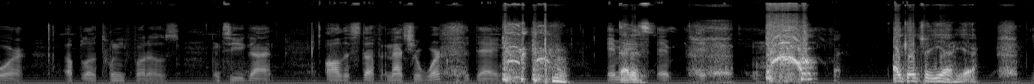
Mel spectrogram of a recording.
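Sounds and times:
speech: 0:00.1 - 0:08.3, 0:08.9 - 0:10.3
sneeze: 0:05.0 - 0:05.7, 0:07.6 - 0:08.4.

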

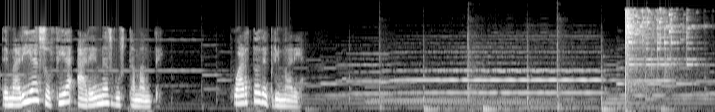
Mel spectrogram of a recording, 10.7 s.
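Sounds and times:
speech: 0:00.0 - 0:02.5, 0:03.5 - 0:04.6
glass breaking: 0:09.4 - 0:10.7.

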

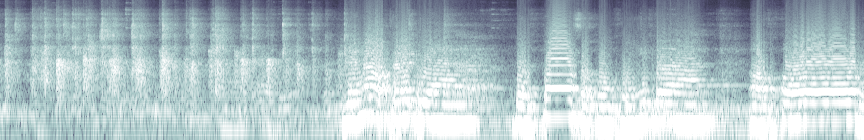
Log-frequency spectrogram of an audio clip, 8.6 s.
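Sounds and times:
audience clapping: 0:00.0 - 0:04.6
speech: 0:03.4 - 0:08.6.

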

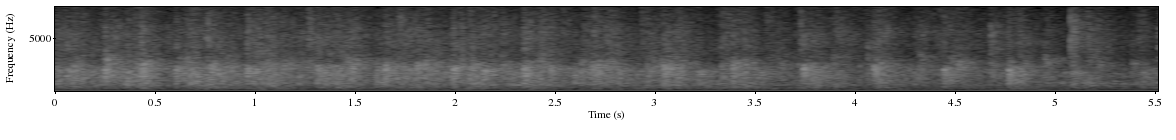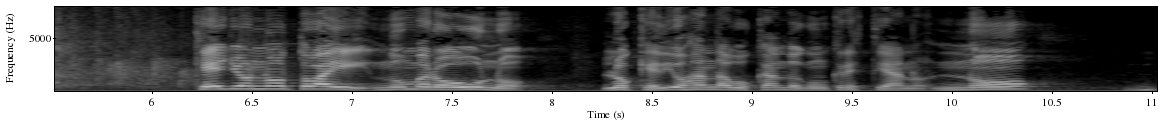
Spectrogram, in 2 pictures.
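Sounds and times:
church congregation applauding the Lord during a service: 0:00.0 - 0:06.7
speech: 0:06.2 - 0:11.0.

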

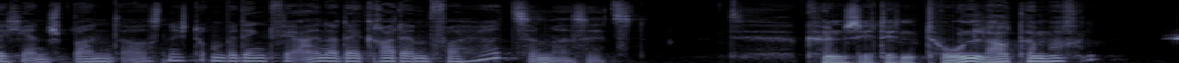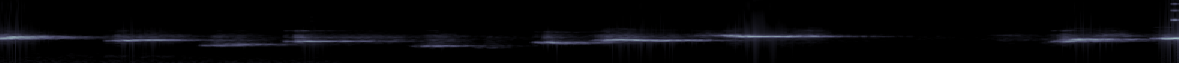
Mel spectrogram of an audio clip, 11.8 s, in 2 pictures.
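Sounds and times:
speech: 0:00.0 - 0:05.6
man whistling a little tune: 0:05.8 - 0:10.2, 0:11.2 - 0:11.7.

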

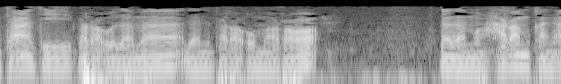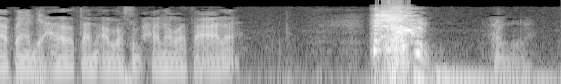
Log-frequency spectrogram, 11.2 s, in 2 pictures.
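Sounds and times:
speech: 0:00.1 - 0:03.4, 0:04.4 - 0:08.1, 0:09.4 - 0:11.0
sneeze: 0:09.3 - 0:10.0.

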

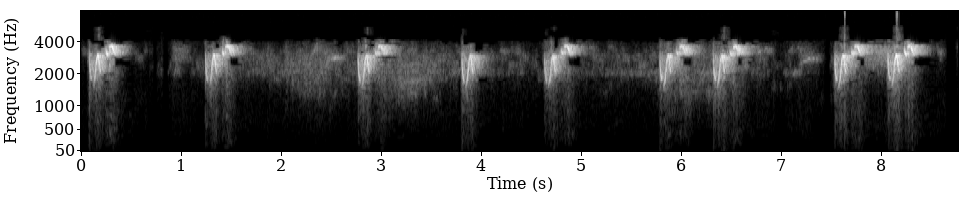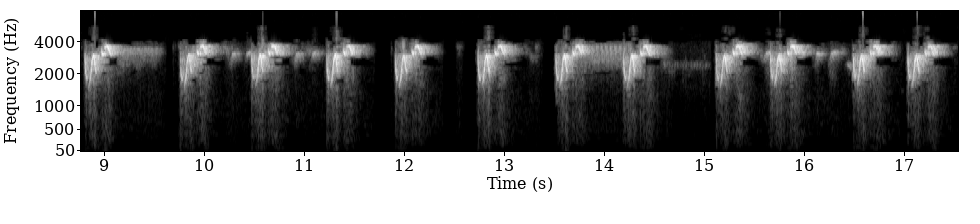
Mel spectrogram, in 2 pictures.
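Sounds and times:
bird chirping: 0:00.0 - 0:17.5.

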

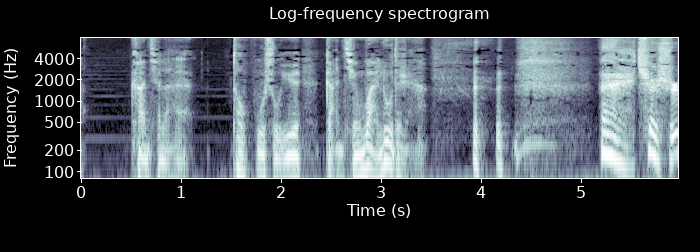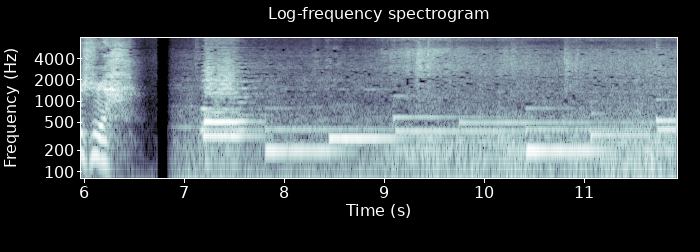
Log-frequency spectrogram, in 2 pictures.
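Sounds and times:
speech: 0:00.6 - 0:06.5
low rumbling train engine: 0:06.9 - 0:11.9
train horn blaring: 0:06.9 - 0:11.9.

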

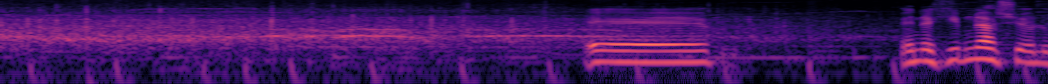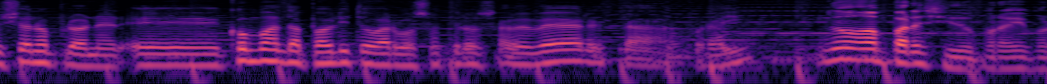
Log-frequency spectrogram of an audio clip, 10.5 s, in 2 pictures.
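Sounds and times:
audience applauding: 0:00.0 - 0:05.8
speech: 0:02.9 - 0:03.7, 0:04.5 - 0:10.4.

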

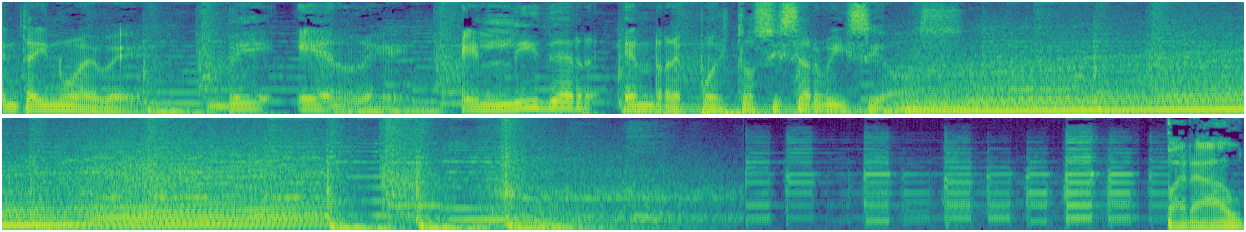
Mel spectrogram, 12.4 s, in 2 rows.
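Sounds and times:
speech: 0:00.0 - 0:05.0, 0:12.1 - 0:12.4
loud car engine starting and revving: 0:04.3 - 0:09.9.

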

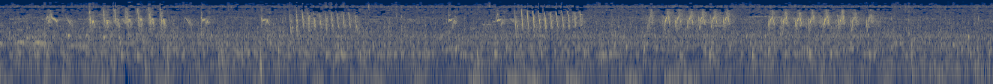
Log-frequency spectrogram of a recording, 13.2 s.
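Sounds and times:
Bar-winged prinia song: 0:00.0 - 0:12.0.

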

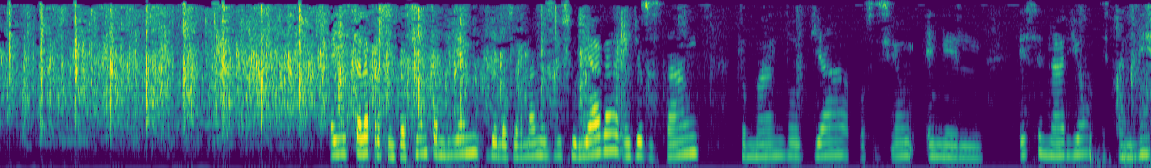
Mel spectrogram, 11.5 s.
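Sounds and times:
audience applause: 0:00.0 - 0:06.3, 0:11.3 - 0:11.4
speech: 0:03.3 - 0:11.4.

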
